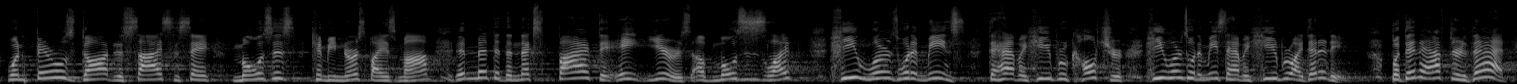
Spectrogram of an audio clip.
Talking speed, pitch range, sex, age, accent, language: 195 wpm, 205-275 Hz, male, 30-49, American, English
